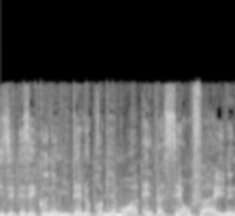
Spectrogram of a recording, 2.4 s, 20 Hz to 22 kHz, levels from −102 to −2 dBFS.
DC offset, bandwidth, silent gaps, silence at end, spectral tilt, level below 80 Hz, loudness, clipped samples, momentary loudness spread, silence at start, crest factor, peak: under 0.1%; 14 kHz; none; 0 s; -4 dB/octave; -32 dBFS; -15 LUFS; under 0.1%; 1 LU; 0 s; 14 dB; -2 dBFS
